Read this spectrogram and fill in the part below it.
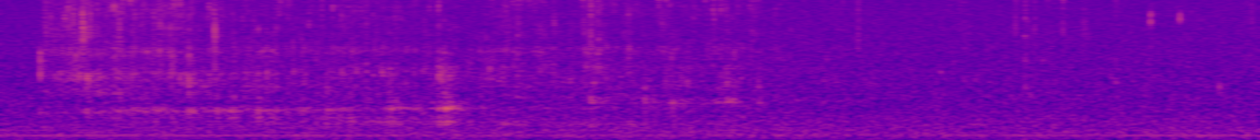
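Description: Tap water pours into a homemade water capacitor battery, a soft hissing, crackly trickle with scattered small splashes that eases off toward the end, fairly faint and without talk.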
